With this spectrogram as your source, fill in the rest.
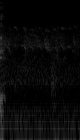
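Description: A mother hen clucks softly on a farm where hens squabble over a nest of eggs, a faint, low, steady murmur with no talking.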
